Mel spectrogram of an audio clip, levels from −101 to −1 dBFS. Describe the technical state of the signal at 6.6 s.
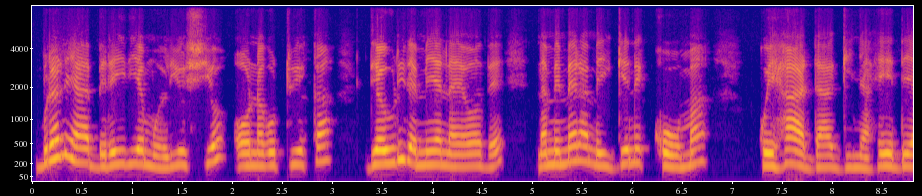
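At 6.6 s the speech is intact, with no dropout, glitch or distortion, only the normal band limit of a wideband call path, with nothing above 8 kHz.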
